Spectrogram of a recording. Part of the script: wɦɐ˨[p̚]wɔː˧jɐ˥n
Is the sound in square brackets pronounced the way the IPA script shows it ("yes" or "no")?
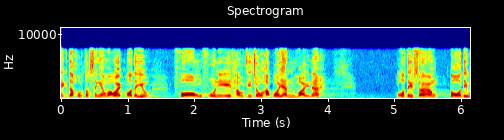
yes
